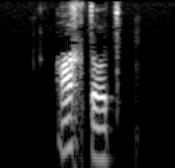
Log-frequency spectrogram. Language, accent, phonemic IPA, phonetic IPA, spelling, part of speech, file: Armenian, Eastern Armenian, /ɑχˈtot/, [ɑχtót], աղտոտ, adjective, Hy-աղտոտ.ogg
- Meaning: dirty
